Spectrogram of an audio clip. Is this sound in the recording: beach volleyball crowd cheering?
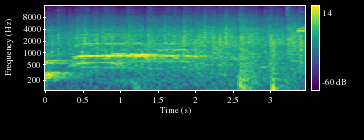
yes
